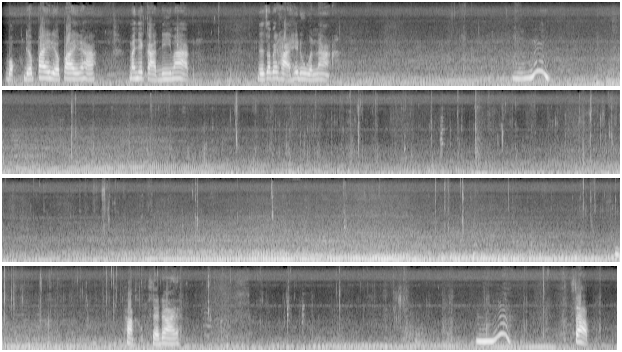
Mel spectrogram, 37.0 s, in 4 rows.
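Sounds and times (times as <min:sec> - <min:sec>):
chewing crispy spring rolls: 0:02.8 - 0:37.0
low rumble: 0:16.9 - 0:36.4.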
